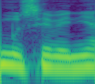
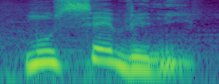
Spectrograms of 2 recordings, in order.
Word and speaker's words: Museveni: Museveni, pas Museveni, Museveni c'est en français, Museveni, Yoweri Museveni. Il ne faut pas franciser les noms, c'est pas bien. Gardez votre nom authentique comme prononcé chez vous.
